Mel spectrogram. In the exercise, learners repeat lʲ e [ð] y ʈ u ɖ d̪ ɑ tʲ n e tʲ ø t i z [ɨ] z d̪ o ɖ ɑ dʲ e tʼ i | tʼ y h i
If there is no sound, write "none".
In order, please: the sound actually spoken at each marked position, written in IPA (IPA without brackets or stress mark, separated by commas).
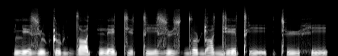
z, y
